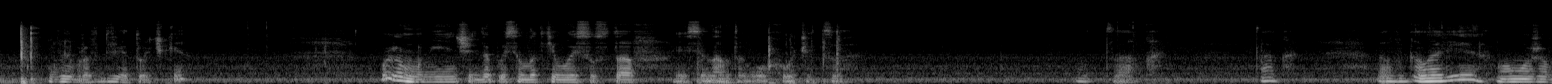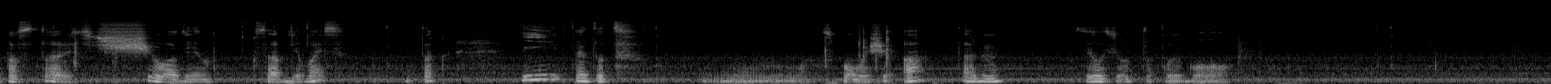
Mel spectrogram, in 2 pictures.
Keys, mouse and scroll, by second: 2.4 shift+click, 8.1 ctrl+a, 12.4-13.0 scroll up 1, 14.2 click, 15.8 shift+click, 18.4-21.1 right drag, 21.1 click, 21.9 click, 24.1 ctrl+a, 29.2 click.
